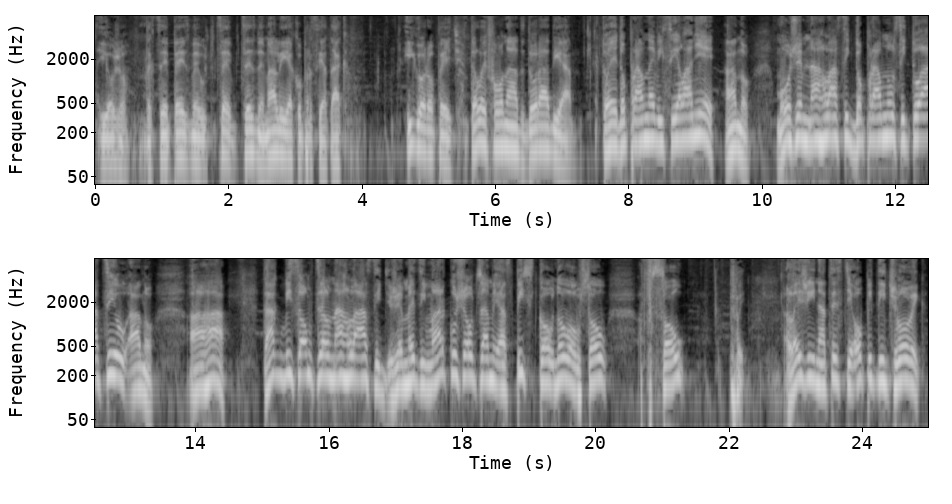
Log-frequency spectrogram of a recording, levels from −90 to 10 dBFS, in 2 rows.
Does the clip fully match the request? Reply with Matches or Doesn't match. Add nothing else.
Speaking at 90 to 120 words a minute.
Matches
